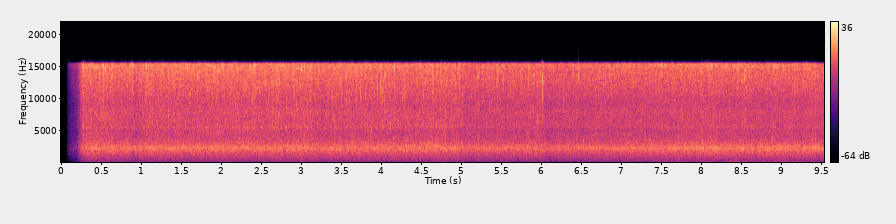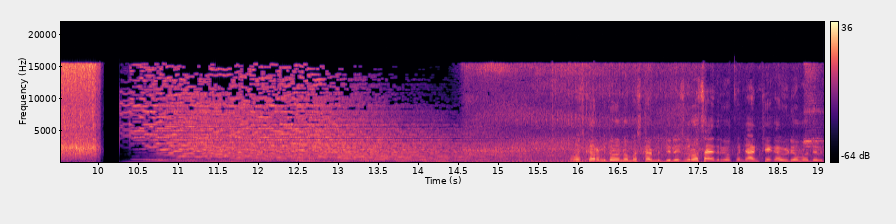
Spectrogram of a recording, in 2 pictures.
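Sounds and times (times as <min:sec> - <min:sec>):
heavy rain falling: 0:00.1 - 0:10.1, 0:14.6 - 0:17.2
water streaming off roof: 0:00.1 - 0:10.1.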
